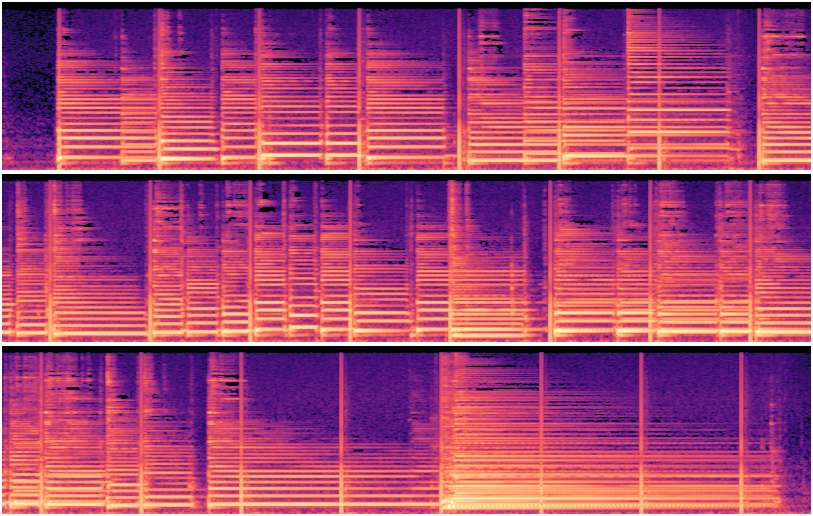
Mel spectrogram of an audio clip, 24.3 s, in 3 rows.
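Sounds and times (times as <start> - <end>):
blues play-along music: 0.0 - 24.2.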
